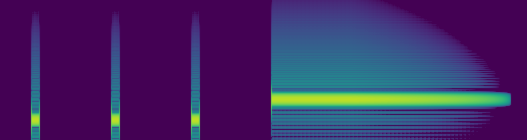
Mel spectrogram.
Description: Radio time signal (three low pips and a long one an octave up, as on NHK), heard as pips.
